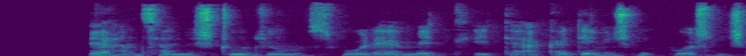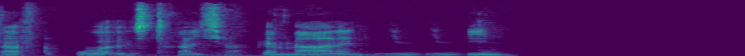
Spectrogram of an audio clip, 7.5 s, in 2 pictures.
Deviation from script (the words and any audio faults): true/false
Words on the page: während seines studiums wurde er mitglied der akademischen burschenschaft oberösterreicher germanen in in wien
false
